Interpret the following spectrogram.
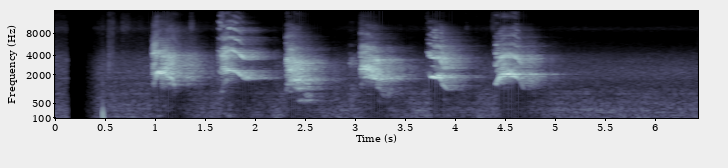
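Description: A toddler shrieking: six shrill squeals in quick succession, each falling in pitch, about one every 0.7 s.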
